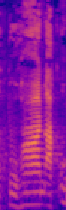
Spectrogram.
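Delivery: demonstrating an overloud plea; mock dramatic prayer. Shown as a demonstration. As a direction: call out to God in an overdone way. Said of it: "enggak, enggak gitu".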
